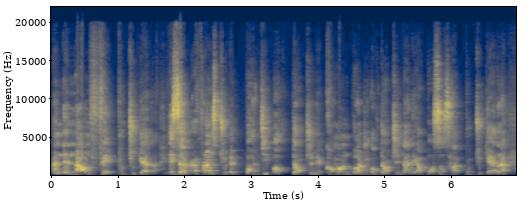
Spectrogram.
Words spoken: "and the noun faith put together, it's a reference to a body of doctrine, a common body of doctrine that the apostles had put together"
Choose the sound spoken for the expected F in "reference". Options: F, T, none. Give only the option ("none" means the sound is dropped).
F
